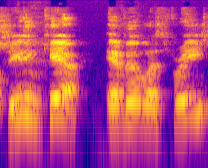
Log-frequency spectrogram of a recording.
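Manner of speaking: normal talking voice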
